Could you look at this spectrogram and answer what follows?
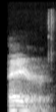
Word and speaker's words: Behr: you guys carry Valspar bear the German company bare paint is there's no there's no a in that beer it's pronounced bear in the United States b-e-h-r okay is it isn't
